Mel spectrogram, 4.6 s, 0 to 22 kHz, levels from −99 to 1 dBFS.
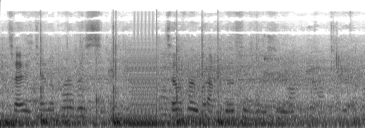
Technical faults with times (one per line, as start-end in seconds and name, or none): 1.67-1.95 system hang loop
